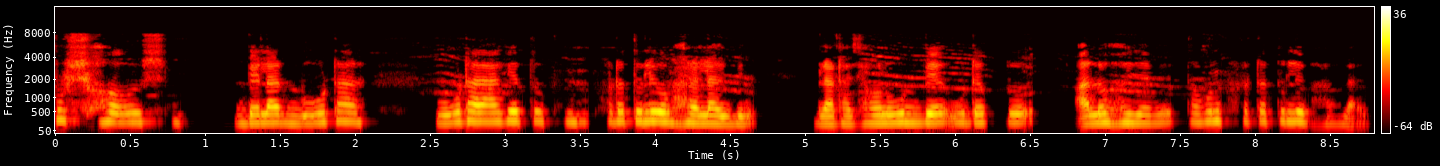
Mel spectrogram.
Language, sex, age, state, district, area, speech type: Bengali, female, 30-45, West Bengal, Dakshin Dinajpur, urban, spontaneous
